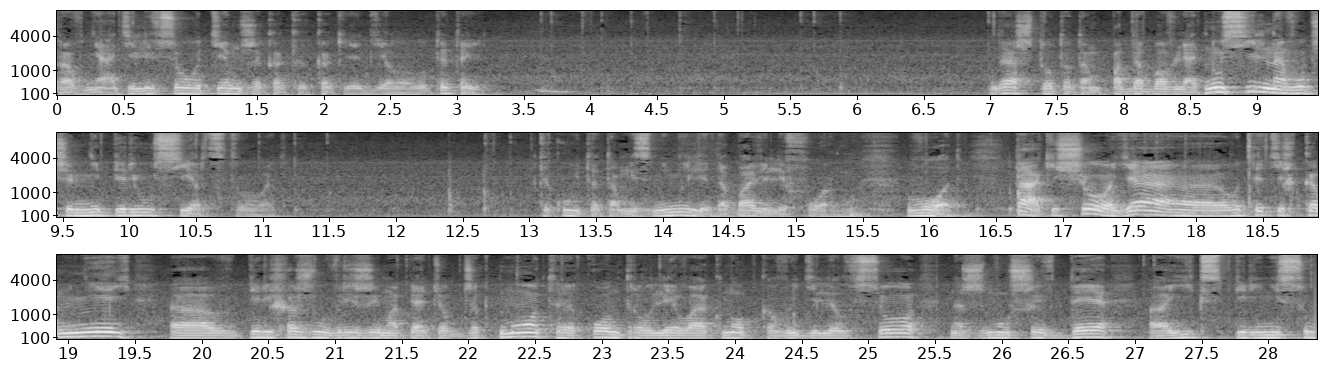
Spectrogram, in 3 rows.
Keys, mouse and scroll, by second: 0.5-2.5 drag, 4.1 middle click, 5.2 f, 8.4-13.4 drag, 13.6 Tab, 14.5 Tab, 16.8 KP_1, 18.4 space, 20.8-22.4 drag, 22.4 a, 22.9-24.7 drag, 25.8 shift+d.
